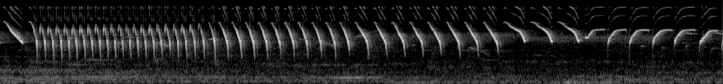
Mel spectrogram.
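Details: Canary in vigorous song to spur other birds: opening downward note, a dense buzzy trill, then a long run of sharp falling whistles, ending in quicker high twittering notes.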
